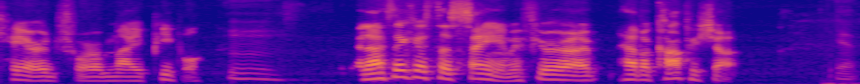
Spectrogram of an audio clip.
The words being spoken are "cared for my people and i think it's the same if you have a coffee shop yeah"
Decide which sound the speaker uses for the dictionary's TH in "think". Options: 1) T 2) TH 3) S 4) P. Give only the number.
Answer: 2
